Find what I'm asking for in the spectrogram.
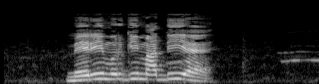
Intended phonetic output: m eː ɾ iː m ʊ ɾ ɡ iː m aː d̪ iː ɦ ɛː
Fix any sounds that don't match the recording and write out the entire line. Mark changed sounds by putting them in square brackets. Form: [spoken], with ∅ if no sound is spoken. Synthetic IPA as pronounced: m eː ɾ iː m ʊ ɾ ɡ iː m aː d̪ iː ɦ ɛː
